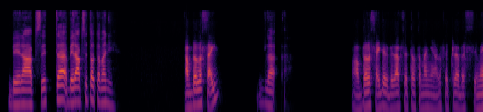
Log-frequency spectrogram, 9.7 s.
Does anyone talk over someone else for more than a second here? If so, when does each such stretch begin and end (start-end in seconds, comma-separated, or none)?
none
